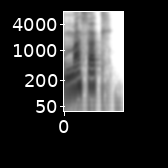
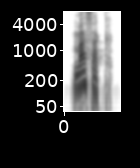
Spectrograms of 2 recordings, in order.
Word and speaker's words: mazatl: O si digo mazatl, dicen mazac.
